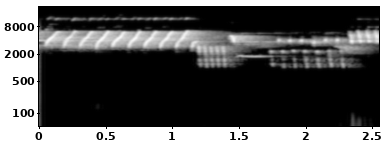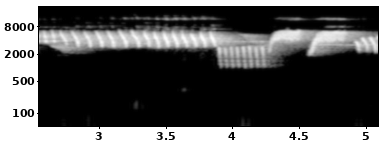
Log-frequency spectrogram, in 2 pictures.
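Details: Canary singing a song for training young canaries: rapid slurred notes, low buzzy rattles and a soft flat whistle, then a long fast trill, another rattle and bright whistled phrases.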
